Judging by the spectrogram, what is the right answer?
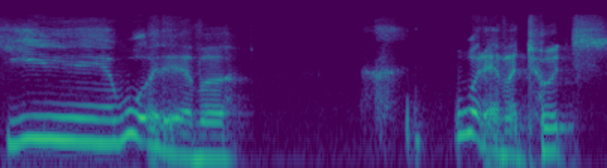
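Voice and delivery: put-on drawn-out tough New York street-kid voice. Retelling a movie scene, a kid fighting off a thug: imitating a tough New Yorker kid. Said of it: "but New Yorker kid".

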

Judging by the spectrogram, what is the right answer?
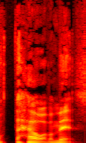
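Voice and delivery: ordinary delivery

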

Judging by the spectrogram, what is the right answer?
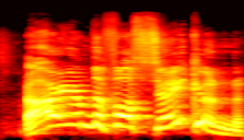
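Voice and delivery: very high voice with swooping pitch. Introducing a character after being asked what that was: Forsaken voice. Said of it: "This is my voice".

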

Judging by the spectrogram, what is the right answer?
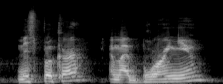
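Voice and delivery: cutting, pointed, sharp, high-pitched tone. Narrator voicing Kennedy, who realizes Miss Booker stopped paying attention, Kennedy's sharper tone. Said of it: "he speaks in a sharper tone".

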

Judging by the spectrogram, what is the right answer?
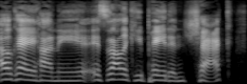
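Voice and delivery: plain

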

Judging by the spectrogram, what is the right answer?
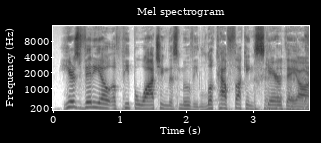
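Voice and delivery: ordinary talk

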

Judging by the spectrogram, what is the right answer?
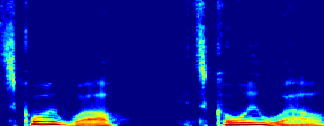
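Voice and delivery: subdued, muted, soft, low-key voice. Show host answering a co-host's how's-it-going, in a muted voice. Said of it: "I don't know why I'm speaking in a muted voice".

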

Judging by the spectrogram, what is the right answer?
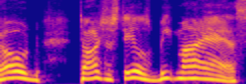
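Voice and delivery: mocking, high, slow country accent.

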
